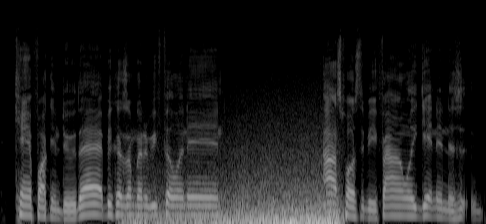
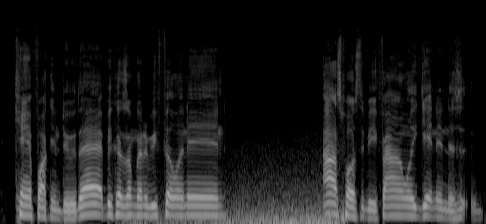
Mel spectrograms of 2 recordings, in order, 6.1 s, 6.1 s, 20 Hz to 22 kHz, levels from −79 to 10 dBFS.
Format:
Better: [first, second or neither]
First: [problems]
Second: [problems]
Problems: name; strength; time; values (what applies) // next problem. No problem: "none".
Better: second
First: wind noise on the microphone; heavy; from 1.5 to 4 s; 9 dB below the speech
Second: wind noise on the microphone; occasional gusts; from 1.5 to 4 s; 25 dB below the speech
